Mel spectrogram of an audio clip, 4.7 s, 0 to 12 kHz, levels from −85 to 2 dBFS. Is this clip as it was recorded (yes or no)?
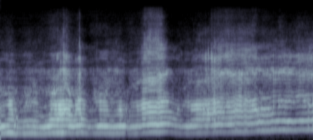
no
